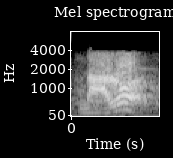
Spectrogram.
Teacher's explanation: 本来是平声哪若，结果他这个平常人们说话的时候啊，就比较哪若，就好像有点降调的那意思似的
